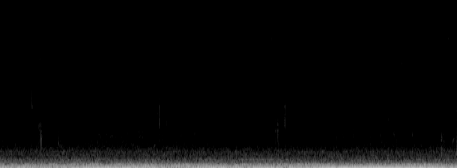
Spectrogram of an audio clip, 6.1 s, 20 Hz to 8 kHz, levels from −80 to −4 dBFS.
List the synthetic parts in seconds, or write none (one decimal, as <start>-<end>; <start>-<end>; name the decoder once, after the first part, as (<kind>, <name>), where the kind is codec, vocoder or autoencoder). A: none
